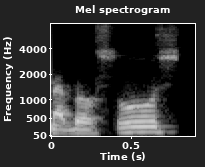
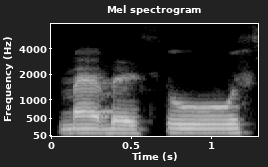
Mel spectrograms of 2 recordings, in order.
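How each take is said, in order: First: The consonant sounds like a plain s. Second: The consonant is a clearly lisped th. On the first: The speaker calls it wrong. "Bukan mabthus" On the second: The speaker calls it right. "sa-nya harus lebih pertegas ya, harus berbeda dengan so"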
